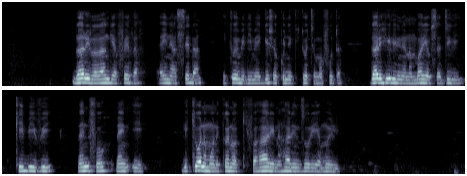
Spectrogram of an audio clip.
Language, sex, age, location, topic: Swahili, male, 18-24, Nairobi, finance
